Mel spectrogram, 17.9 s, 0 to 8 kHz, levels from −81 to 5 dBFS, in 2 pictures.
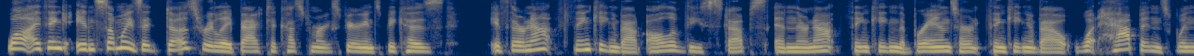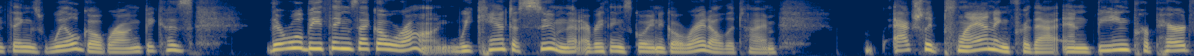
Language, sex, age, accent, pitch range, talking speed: English, female, 30-49, American, 165-220 Hz, 220 wpm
